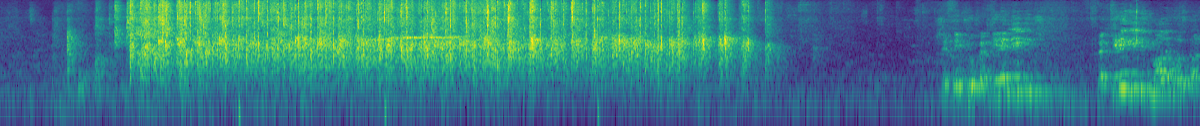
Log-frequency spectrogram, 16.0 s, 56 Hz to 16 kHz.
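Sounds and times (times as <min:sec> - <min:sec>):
audience applause: 0:01.6 - 0:10.5.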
